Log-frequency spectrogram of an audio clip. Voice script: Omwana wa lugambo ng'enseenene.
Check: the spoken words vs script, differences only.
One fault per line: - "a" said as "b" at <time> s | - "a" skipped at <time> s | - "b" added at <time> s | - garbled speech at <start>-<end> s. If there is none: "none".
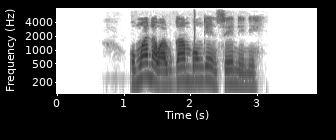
none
